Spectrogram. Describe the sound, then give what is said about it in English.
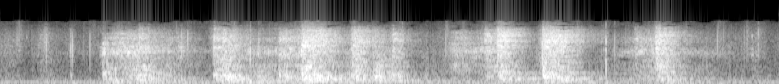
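A door is handled: a series of scraping, rattling clunks as it is unlocked and pushed open, with no voices. “Here, hold him while I unlock the door,”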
